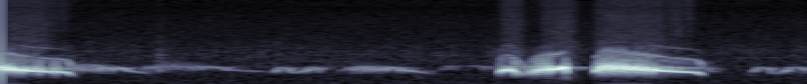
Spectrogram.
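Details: Spotted dove in the 'thúc gù' cooing style for rousing decoy birds: a strong falling coo, faint murmured notes, then a short rising coo followed by a long drawn-out falling one.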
